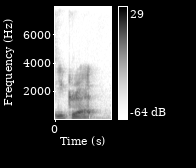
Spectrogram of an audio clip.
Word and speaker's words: egret: factions that now, yes, egret. I apparently I'm not pronouncing it right. Egret. Egret, okay. It's like regret, but without the R.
